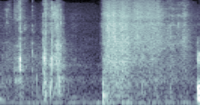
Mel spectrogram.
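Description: Boxed pair of roller skate toe stops handled in the hands, the cardboard-and-plastic packaging giving a few light crackles, then a rustling scrape lasting about a second.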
